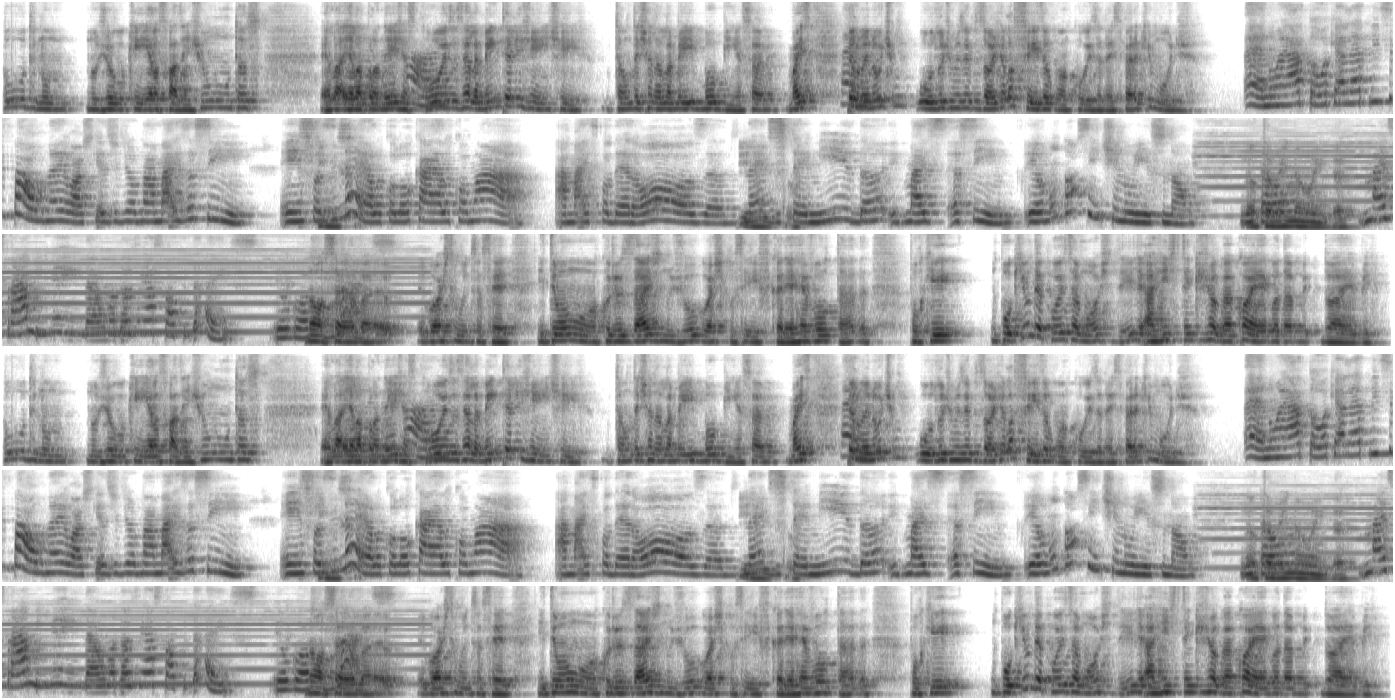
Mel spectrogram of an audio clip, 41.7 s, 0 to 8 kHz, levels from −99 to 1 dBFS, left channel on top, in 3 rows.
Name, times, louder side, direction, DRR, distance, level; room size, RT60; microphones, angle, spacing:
voice 1, 0.0-5.8 6.1-11.9 17.1-17.3 21.3-21.9 26.3-27.3 30.9-37.3 37.8-41.5, left 1 dB, 20° left, 4 dB, 4.9 m, -26 dB
voice 2, 3.5-4.5 8.4-8.7 12.4-13.8 14.0-16.3 16.7-19.1 19.4-25.9 26.3-27.2 27.5-31.6, right 1 dB, 10° right, 1 dB, 1.4 m, -31 dB
Bowed string instrument, 25.8-32.4, left 1 dB, 50° left, 5.2 m, -41 dB
22.5 x 7.6 x 6.3 m, 0.44 s
head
